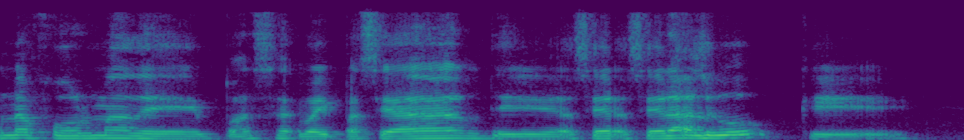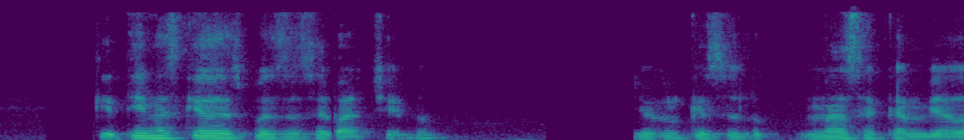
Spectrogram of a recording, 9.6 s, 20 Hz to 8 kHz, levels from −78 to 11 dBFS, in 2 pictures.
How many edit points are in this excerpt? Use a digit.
4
